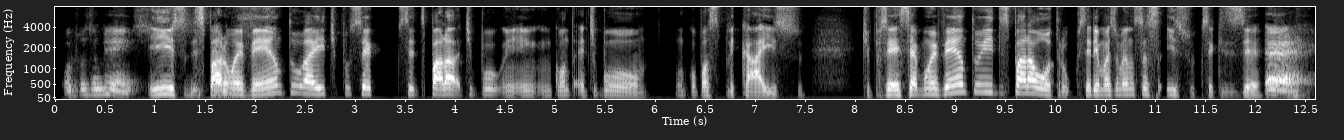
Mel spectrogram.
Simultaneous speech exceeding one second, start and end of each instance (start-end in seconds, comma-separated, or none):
0.9-2.1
